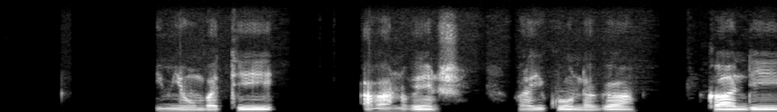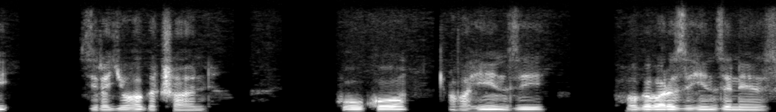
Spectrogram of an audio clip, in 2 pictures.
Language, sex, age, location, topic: Kinyarwanda, male, 50+, Musanze, agriculture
